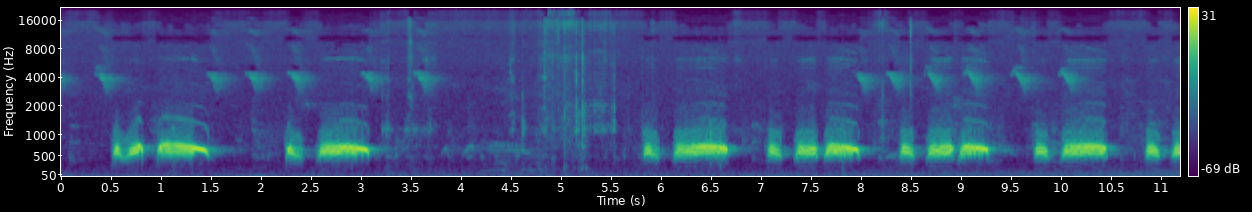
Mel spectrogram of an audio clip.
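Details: Spotted dove lure sound for attracting wild birds: repeated low coos, mostly stuttered double notes and drawn-out coos, closely spaced in the second half, with faint high chirping notes from other birds.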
